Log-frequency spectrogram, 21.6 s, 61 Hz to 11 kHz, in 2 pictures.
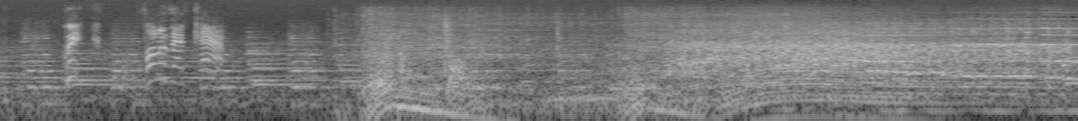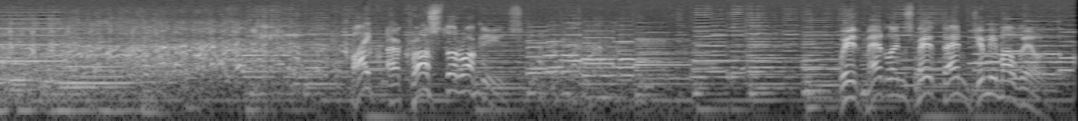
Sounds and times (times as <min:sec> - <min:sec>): Music: 0:00.0 - 0:21.5.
